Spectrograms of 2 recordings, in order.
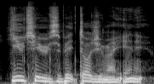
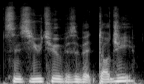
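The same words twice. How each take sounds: First: A light mock British accent, slangy and chummy; 用轻微的模仿英国口音说这句话. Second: Said in the usual way. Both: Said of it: "support these lovely, wonderful accents".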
